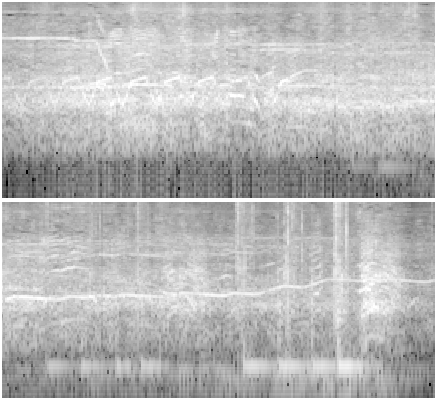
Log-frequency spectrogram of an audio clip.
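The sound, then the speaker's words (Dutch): A large protest crowd of Sudanese in the streets of Khartoum, Sudan, demanding the departure of president Omar al-Bashir, roars and shouts continuously, many voices blending into a loud, dense din with rising calls throughout, and a siren-like tone wavering in the background. “En sinds december gaan duizenden, tienduizenden, honderdduizenden Soedanezen de straat op.”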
